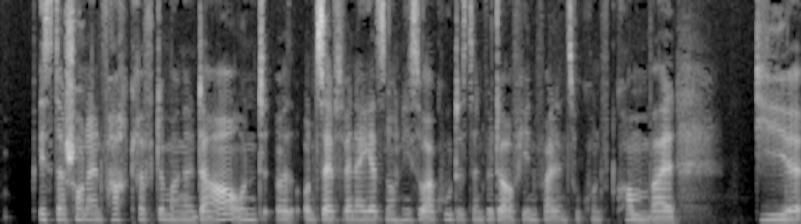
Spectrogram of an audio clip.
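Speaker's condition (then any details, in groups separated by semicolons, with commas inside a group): No condition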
